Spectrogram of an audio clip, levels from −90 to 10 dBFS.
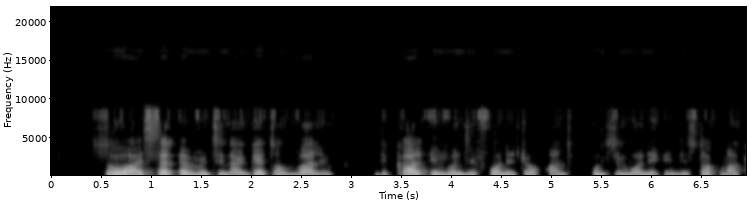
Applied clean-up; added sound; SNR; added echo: none; none; none; none.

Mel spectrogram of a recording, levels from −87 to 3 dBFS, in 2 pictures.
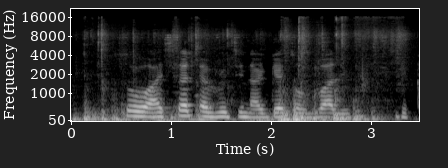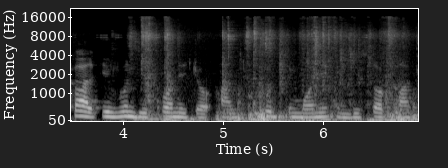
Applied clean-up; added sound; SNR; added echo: none; Cat; 4 dB; none.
